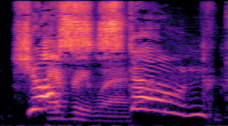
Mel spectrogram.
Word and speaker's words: Joss Stone: It's called Joss Stone. – Good, okay. – Rhymes with moss stone, you see.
